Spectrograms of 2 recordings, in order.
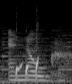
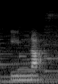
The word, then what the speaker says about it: enough: If you're Indonesian, when you read the word enough, you would probably pronounce it enog, enog, enough, enough.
